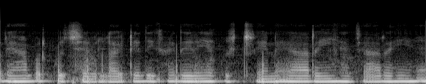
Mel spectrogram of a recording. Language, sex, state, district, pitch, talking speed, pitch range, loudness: Hindi, male, Maharashtra, Mumbai Suburban, 135 Hz, 240 wpm, 135-140 Hz, -18 LUFS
